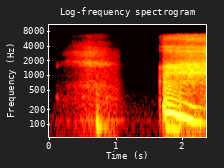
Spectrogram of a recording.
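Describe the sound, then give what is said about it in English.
A deep breath during a guided meditation: a soft, slow inhale, then after a brief pause a louder, breathy sighing exhale with a slight voiced tone. “So one more deep breath with me.”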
